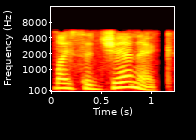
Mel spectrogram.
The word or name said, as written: lysogenic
